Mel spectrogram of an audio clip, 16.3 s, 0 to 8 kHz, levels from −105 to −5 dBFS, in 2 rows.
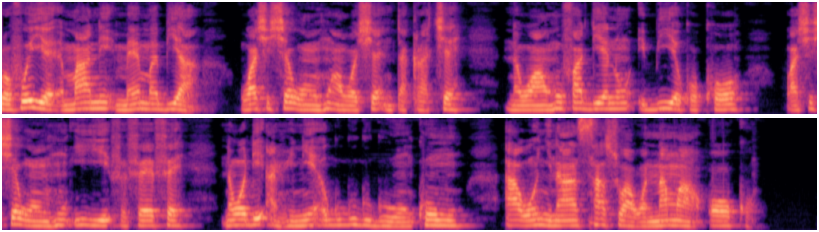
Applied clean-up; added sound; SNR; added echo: none; none; none; none.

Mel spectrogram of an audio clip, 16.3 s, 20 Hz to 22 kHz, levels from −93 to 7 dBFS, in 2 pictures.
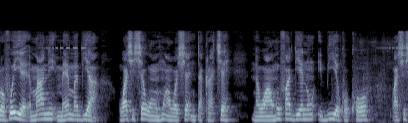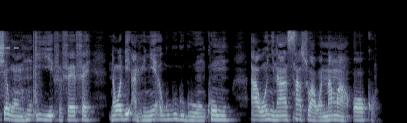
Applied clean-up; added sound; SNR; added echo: none; Sliding door + Alarm; 20 dB; none.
